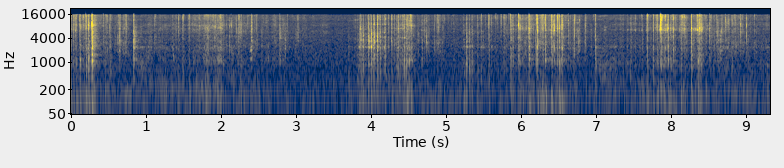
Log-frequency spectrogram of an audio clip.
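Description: A metal blade shaves the face and edge of a solid turquoise dry soap bar, possibly a Dalan bar, breaking chips off. Dry, bright scraping and crackling comes in short bursts of quick grainy strokes. Quieter gaps sit between the bursts.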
